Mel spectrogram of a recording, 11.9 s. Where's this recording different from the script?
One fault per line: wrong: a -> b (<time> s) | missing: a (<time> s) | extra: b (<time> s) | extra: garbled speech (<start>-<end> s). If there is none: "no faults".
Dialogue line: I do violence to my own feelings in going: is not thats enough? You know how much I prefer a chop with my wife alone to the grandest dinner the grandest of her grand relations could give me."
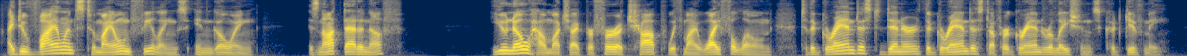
wrong: thats -> that (3.4 s)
